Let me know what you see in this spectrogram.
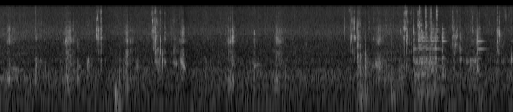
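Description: Close-up crunchy chewing of napa cabbage kimchi: a rapid run of sharp, crisp crunches as a mouthful is bitten and chewed, busiest a little before the end.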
